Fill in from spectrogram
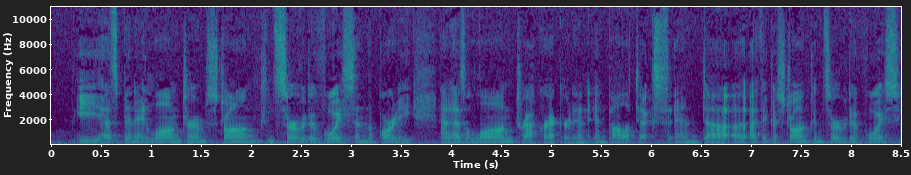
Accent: California, United States; You know, I come from Silicon Valley, 130 miles away from Sacramento.

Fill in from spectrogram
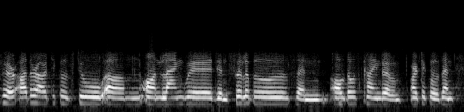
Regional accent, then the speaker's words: India; I come from a different culture altogether. I come from India

